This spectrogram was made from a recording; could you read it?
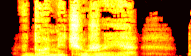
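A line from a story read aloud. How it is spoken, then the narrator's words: Whisper. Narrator (Russian): прошептала она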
